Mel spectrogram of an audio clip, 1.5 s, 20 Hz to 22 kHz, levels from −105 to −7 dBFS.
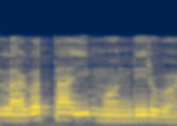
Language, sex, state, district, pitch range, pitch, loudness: Bhojpuri, male, Bihar, Muzaffarpur, 145-170 Hz, 150 Hz, -15 LUFS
